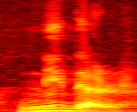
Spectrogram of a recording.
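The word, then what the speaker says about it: neither: তারপরে যে শব্দটি দেখবো সেটা হলো নিদার, বা তোমরা উচ্চারণ এটাকে নাইদারও বলতে পারো বা নিদারও বলতে পারো।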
